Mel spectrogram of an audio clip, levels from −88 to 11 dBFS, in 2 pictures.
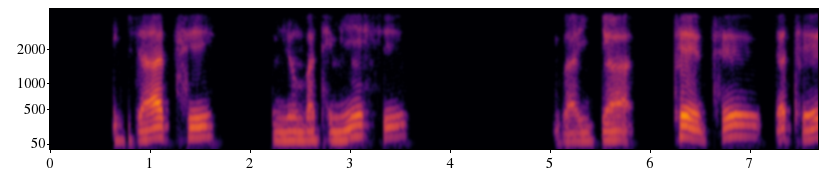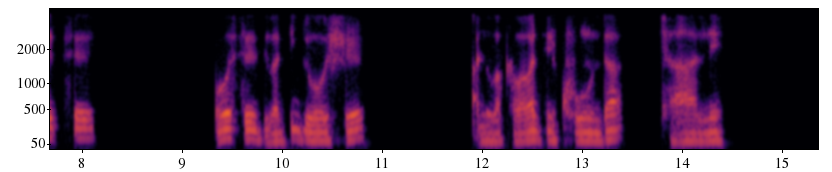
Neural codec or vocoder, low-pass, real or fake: codec, 24 kHz, 6 kbps, HILCodec; 3.6 kHz; fake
